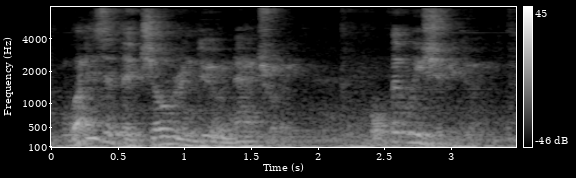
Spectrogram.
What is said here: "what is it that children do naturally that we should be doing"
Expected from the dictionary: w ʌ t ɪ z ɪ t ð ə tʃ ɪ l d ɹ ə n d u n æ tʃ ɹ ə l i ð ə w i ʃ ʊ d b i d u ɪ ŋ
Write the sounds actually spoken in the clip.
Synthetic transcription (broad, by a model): w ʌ t ɪ z ɪ t ð ə tʃ ɪ l d ɹ ə n d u n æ tʃ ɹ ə w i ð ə w i ʃ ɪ d b i d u ɪ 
